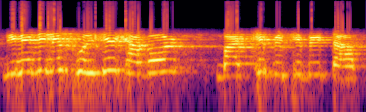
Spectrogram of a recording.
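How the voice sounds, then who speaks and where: A woman acts out a sorrowful female nature spirit in a stage play, her voice pitched extremely high as she laments and lectures in rhyming verse. The sound is roomy and echoey, like a hall. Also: a little fast, sharp tone, a little hiss or hum, heavily acted. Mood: reproachful declaiming. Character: grieving female nature spirit, river and tree.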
